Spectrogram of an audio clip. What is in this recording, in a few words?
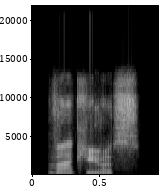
"vacuous", British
